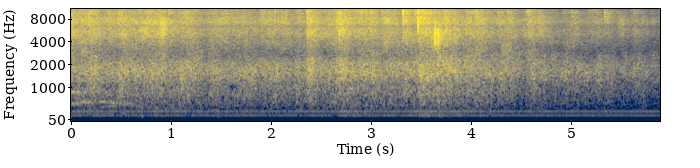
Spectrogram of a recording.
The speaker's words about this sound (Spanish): ¿Cuántos dicen aleluya? Dar un aplauso a Jesús.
